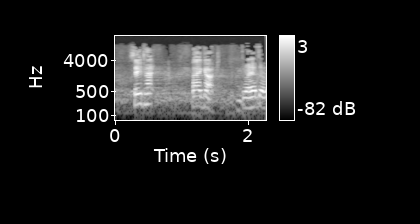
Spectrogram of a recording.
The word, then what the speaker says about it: Saint-Hyacinthe-Bagot: How do you pronounce that? Saint-Hyacinthe-Bagot. Saint-Bagot.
